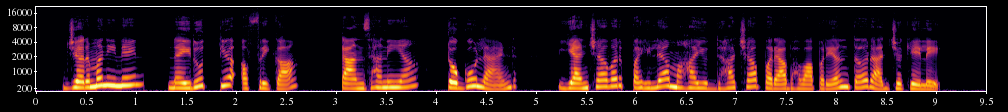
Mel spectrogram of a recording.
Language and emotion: Marathi, neutral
